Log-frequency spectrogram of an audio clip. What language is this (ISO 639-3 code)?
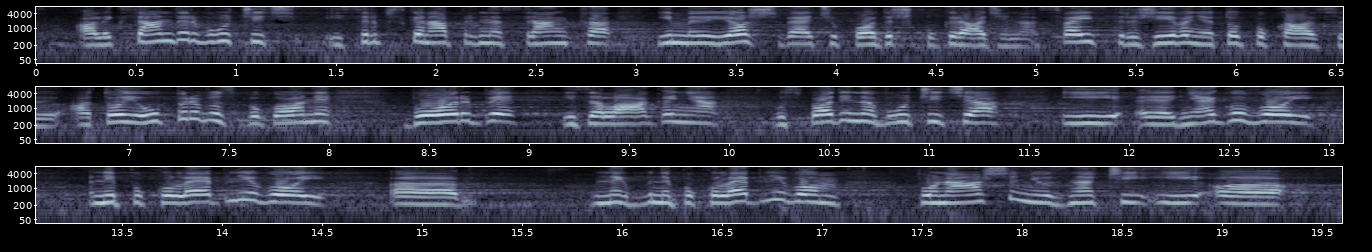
srp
